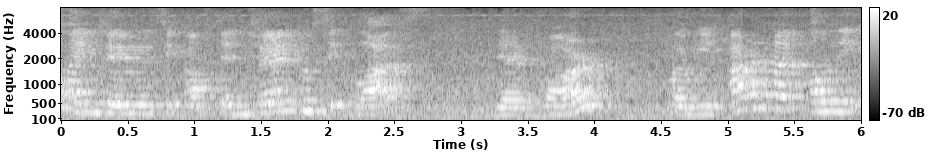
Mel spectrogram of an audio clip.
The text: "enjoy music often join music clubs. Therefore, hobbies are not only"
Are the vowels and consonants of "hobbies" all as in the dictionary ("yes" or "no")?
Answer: no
